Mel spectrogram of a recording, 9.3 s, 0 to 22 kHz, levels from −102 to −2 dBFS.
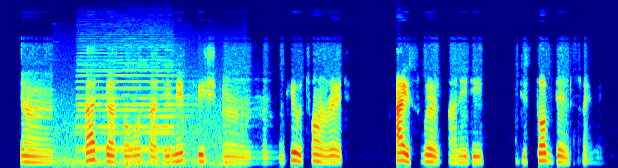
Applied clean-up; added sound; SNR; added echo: none; Motor vehicle (road); 9 dB; none.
